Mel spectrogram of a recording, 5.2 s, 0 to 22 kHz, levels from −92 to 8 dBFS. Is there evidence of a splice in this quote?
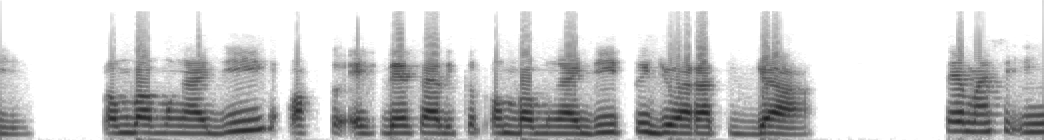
no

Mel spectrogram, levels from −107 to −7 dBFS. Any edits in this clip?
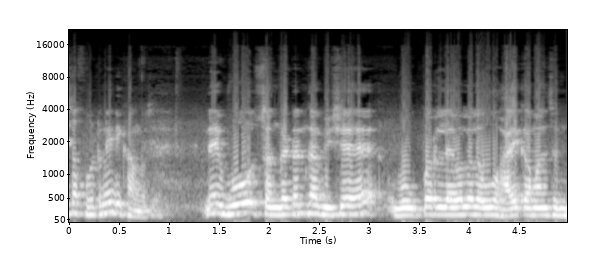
no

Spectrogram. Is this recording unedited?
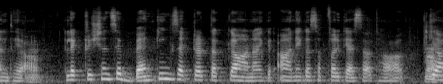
yes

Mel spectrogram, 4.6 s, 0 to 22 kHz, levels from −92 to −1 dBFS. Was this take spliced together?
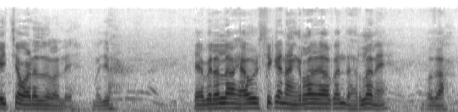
yes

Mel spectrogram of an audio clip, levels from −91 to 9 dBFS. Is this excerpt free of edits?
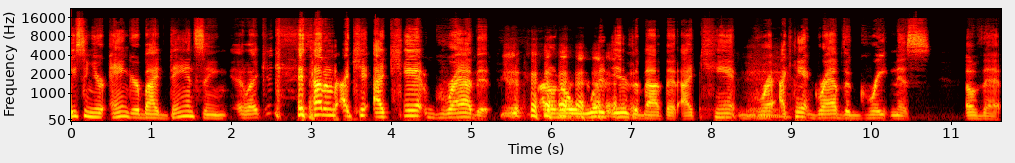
yes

